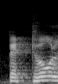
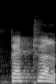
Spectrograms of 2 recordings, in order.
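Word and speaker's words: petrol: बिल्कुल गलत नहीं है, लेकिन इसका इंग्लिश प्रोनाउंसिएशन पेट्रोल नहीं होता, पेट्रोल होता है इंग्लिश में, पेट्रोल।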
